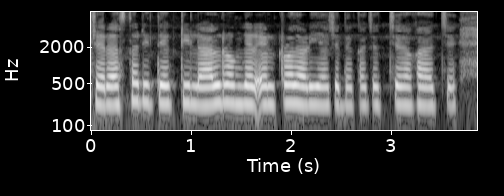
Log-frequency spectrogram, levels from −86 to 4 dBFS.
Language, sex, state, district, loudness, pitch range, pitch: Bengali, female, Assam, Hailakandi, -15 LUFS, 220-235 Hz, 225 Hz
